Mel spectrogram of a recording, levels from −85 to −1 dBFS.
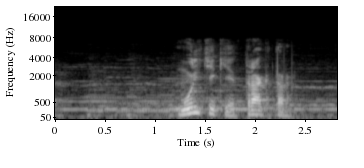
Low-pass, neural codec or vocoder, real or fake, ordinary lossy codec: none; none; real; none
